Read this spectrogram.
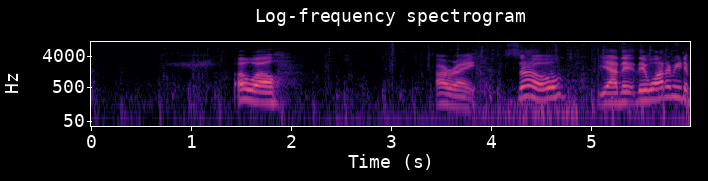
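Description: Footsteps patter quickly over dirt.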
